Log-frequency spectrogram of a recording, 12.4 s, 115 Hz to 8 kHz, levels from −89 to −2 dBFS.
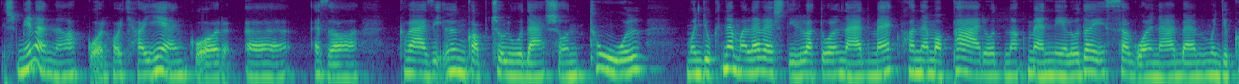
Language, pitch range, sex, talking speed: Hungarian, 180-215 Hz, female, 125 wpm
